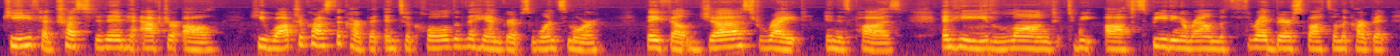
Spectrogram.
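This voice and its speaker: A woman reading a children's storybook aloud as narrator, explaining things as if to young listeners. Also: on the low side.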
